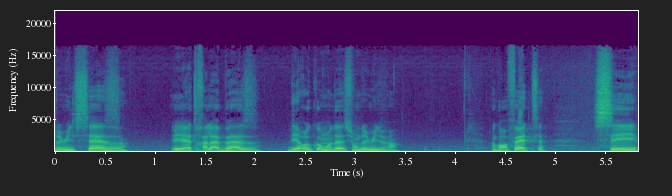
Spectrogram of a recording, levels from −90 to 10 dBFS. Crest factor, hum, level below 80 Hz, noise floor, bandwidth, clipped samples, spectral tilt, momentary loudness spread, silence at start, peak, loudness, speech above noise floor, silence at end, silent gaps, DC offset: 14 dB; none; -56 dBFS; -49 dBFS; 17 kHz; under 0.1%; -5 dB/octave; 12 LU; 0 s; -6 dBFS; -20 LUFS; 30 dB; 0 s; none; under 0.1%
